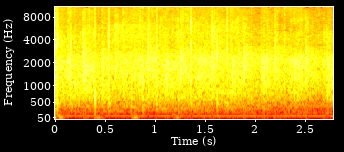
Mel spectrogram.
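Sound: audience applause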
